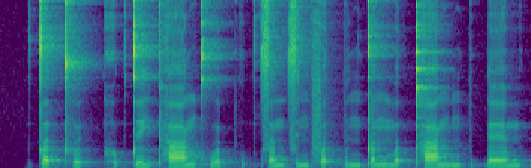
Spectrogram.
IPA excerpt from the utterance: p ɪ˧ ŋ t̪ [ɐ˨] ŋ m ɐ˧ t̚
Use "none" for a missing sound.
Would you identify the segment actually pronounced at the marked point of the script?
ɐ˥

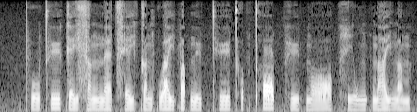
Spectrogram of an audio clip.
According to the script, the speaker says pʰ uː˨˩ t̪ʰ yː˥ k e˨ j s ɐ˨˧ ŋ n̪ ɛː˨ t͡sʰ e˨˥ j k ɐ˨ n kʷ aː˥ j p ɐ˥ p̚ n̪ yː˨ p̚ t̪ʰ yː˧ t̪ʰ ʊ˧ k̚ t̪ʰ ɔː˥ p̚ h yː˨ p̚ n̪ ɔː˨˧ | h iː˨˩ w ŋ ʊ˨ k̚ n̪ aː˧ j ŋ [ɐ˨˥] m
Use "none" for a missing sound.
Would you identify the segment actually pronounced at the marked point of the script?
ɐ˨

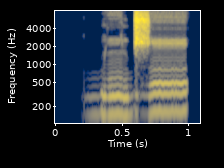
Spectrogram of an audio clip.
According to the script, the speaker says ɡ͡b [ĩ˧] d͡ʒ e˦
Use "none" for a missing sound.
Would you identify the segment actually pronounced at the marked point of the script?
ĩ˧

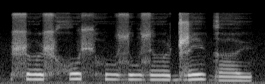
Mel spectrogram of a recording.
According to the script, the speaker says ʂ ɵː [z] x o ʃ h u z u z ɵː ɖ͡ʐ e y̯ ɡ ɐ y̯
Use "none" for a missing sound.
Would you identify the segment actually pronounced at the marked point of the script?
ʂ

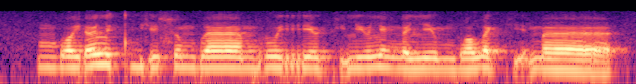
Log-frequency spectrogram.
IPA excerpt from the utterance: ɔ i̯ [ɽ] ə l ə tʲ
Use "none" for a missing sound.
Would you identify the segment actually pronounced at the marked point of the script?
ɾ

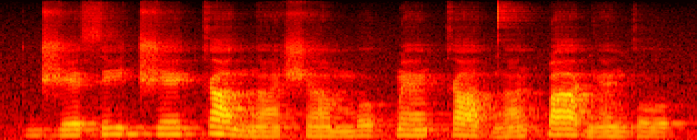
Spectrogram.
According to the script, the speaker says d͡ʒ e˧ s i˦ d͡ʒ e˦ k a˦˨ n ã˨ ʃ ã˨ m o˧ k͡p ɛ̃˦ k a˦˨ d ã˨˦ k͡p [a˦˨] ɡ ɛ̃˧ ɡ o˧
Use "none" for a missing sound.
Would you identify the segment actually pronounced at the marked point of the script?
a˦˨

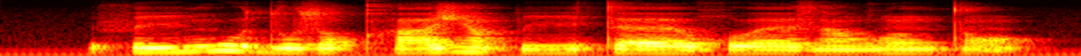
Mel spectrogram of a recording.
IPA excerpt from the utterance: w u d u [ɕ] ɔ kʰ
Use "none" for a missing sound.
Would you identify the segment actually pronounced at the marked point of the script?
z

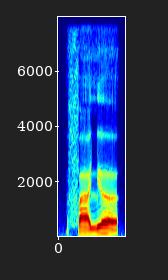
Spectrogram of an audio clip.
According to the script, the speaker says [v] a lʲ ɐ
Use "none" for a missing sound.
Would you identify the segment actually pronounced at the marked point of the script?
f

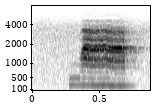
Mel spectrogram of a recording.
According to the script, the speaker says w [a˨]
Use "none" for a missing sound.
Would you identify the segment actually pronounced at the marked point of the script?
a˨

